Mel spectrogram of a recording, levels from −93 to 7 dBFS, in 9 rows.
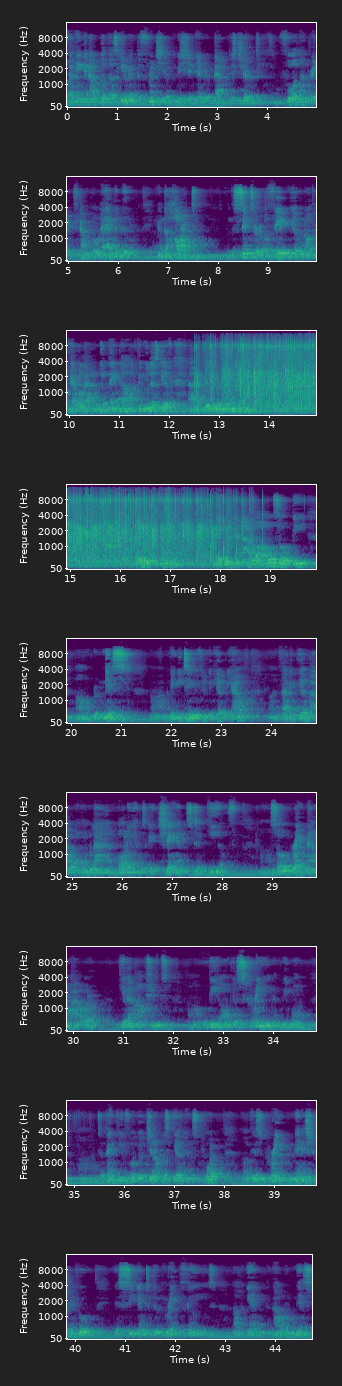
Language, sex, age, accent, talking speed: English, male, 50-69, American, 140 wpm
